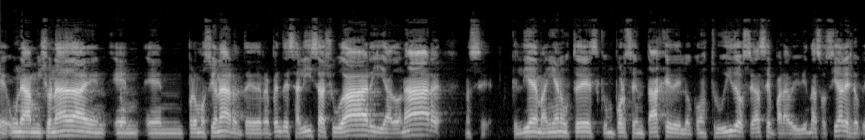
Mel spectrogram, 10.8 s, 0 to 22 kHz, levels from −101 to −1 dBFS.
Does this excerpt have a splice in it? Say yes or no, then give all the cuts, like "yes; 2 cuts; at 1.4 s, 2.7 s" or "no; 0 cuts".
no; 0 cuts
